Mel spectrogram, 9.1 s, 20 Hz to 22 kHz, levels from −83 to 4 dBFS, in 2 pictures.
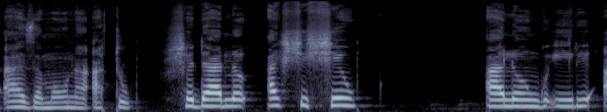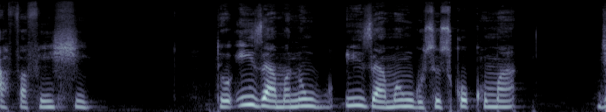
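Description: Nothing in this speech recording registers as a technical fault.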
